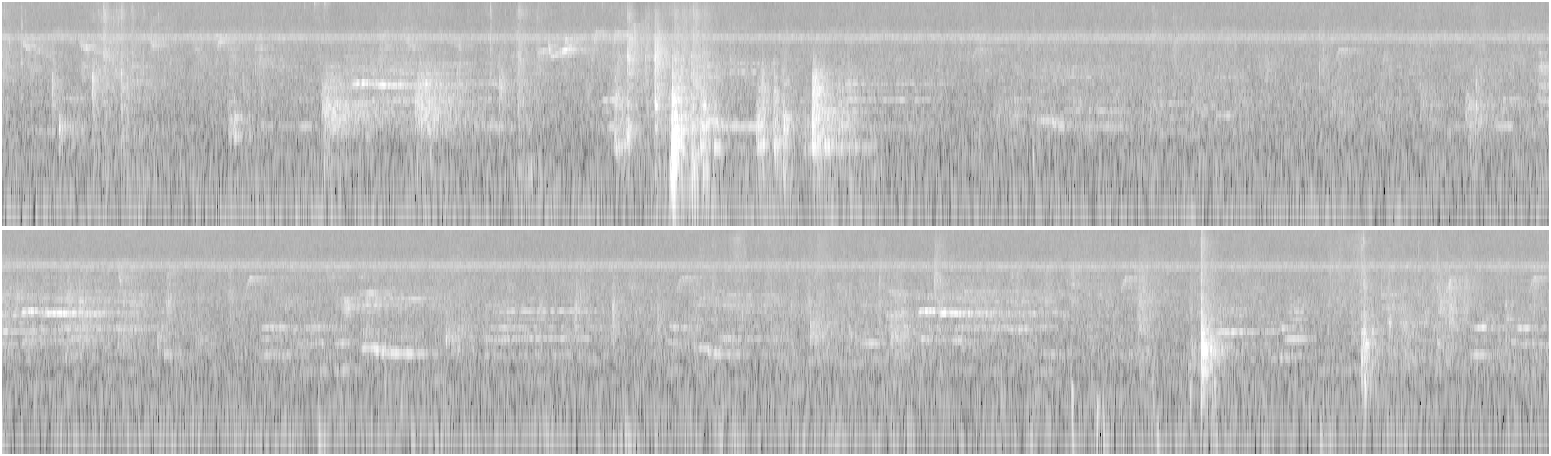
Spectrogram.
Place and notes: Ayahuasca is made of two main ingredients: the DMT containing vine Banesteriopsis caapi and the leaves of the chakruna - Psychotria viridis. The men prepare the vines, while the women of the church prepare the leaves. In this recording we can hear the women singing in distance while we, the men, are scraping the vine.(men and women are seperated during preparing and drinking the brew.)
